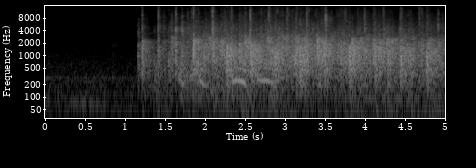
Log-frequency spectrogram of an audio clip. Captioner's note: applause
